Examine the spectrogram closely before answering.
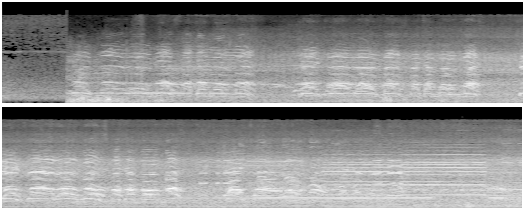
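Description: A crowd of men cheer and shout outdoors.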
